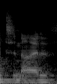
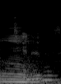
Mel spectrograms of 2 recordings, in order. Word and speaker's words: tinnitus: period with really good hearing like no more tinnitus or tinnitus how do you say it depends how many beers i've had it's tinnitus after two beers but before that's ten of us yeah it makes me smarter um they say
